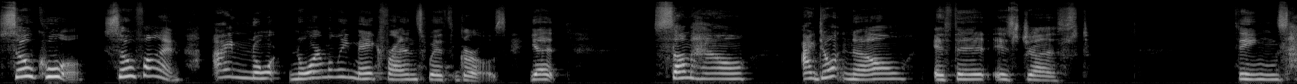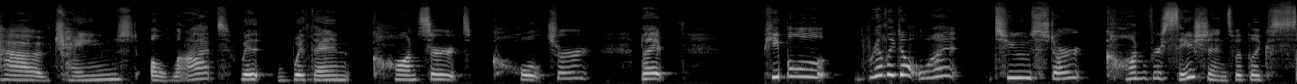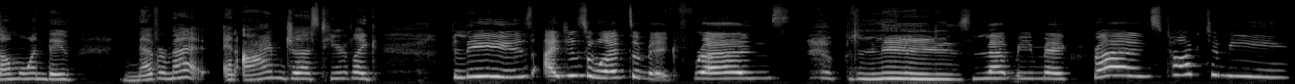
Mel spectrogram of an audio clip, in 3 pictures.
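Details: Adult woman who stutters, mostly with repetitions and prolongations of words, speaking conversationally; stuttering.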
